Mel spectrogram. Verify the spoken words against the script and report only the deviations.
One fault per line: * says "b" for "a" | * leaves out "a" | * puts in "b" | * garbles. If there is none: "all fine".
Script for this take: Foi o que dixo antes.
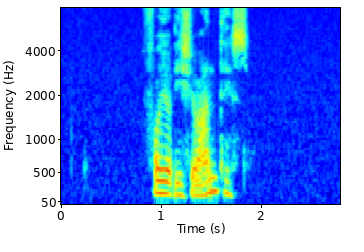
* leaves out "que"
